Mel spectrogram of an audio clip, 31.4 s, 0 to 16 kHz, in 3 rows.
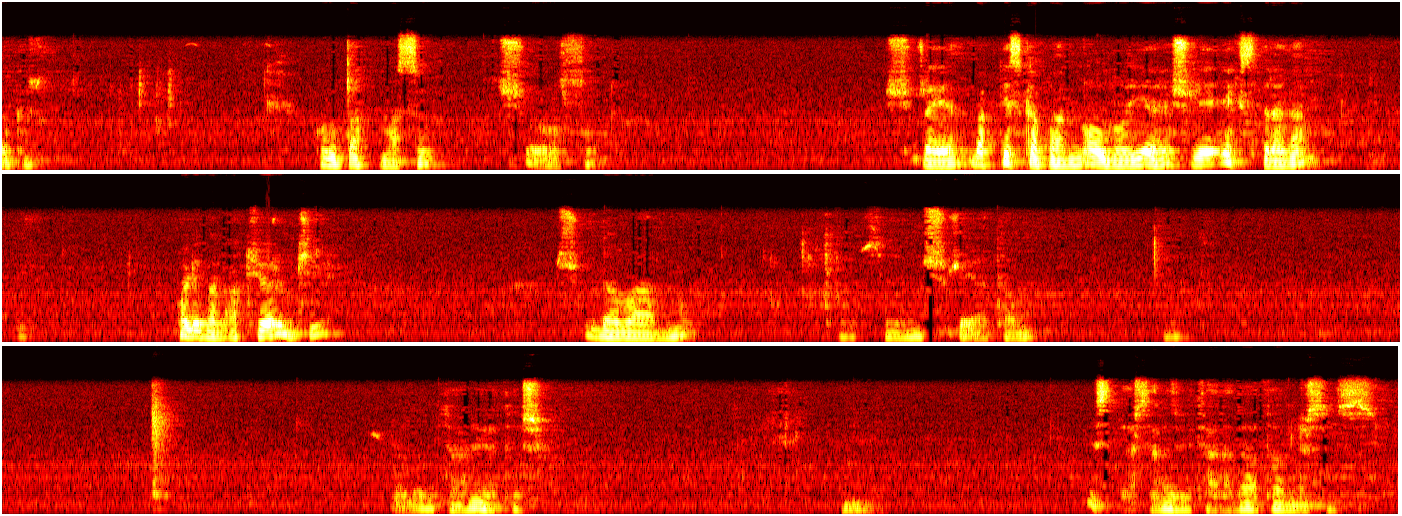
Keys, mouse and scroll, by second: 1.2 ctrl+z, 2.7 space, 5.2-8.3 drag, 8.3-10.3 drag, 10.3-12.4 drag, 12.4-15.0 alt+drag, 15.0-16.6 drag, 16.6 ctrl+z, 18.0-24.3 drag, 24.3 click, 25.4-26.0 scroll up 1, 26.6 alt+click, 27.4-30.7 drag, 30.7-31.4 drag.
